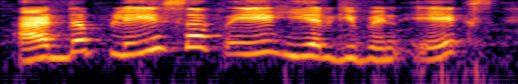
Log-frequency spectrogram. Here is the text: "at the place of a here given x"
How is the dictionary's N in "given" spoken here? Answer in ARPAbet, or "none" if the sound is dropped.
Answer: N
